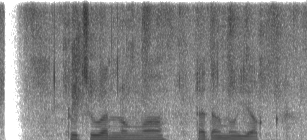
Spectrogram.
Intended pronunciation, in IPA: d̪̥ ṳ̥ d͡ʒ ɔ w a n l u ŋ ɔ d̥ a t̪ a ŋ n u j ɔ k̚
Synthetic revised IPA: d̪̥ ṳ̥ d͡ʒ u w a n l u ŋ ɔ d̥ a t̪ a ŋ n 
